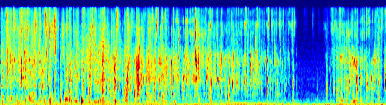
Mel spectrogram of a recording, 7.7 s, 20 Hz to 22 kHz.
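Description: A Vitaminwater-style plastic bottle of about 20 oz, hollow and partly filled with yellow-green liquid, is held in the hands, tapped and gripped with the fingertips, then swung and shaken so the liquid sloshes. Dense, bright, crackly plastic taps and rustles run almost continuously over a faint low steady hum, briefly dropping away to a near-silent gap around the sixth second before resuming.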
